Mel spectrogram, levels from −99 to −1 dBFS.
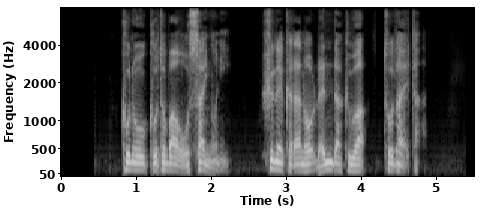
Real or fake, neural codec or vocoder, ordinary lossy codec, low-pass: fake; codec, 16 kHz, 2 kbps, X-Codec, WavLM features, trained on Multilingual LibriSpeech; none; none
